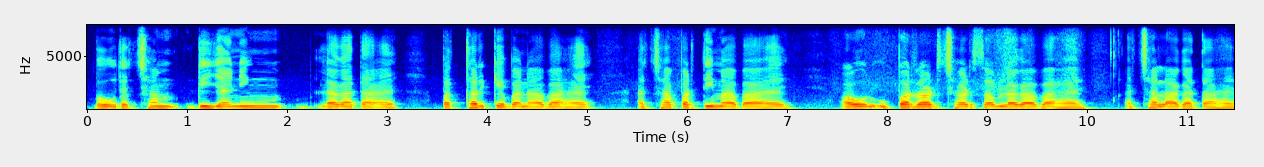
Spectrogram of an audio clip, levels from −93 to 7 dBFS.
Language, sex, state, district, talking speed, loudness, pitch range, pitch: Bhojpuri, male, Jharkhand, Sahebganj, 125 wpm, -18 LUFS, 155-170 Hz, 160 Hz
